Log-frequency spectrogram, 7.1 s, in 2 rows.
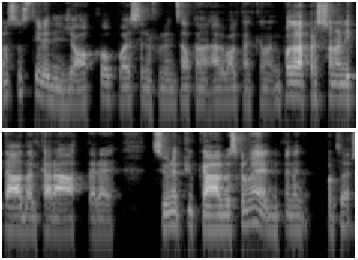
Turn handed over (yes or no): no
